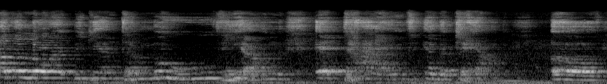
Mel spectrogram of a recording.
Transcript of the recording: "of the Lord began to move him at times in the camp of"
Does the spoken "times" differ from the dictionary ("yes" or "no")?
no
